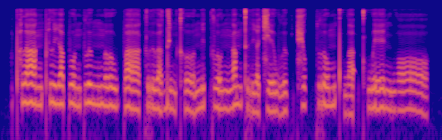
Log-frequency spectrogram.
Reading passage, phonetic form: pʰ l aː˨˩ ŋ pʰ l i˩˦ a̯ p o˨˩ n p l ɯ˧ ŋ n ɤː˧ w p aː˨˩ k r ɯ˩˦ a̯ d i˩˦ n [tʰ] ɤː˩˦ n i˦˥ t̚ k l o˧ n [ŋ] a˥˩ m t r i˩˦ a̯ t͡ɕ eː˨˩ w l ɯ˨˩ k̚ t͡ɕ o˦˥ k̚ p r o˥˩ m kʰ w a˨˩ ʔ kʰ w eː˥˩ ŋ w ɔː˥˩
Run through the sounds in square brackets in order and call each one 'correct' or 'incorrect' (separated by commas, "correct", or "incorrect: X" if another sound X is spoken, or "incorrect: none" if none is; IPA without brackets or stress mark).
incorrect: kʰ, correct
